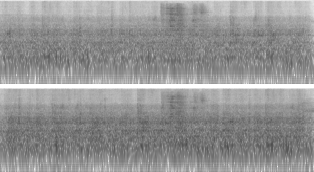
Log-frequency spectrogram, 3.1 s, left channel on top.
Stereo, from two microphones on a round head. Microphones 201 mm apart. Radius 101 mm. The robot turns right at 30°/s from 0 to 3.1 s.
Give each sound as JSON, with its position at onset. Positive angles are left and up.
{"t": 1.6, "sound": "a rattle", "side_deg": 35, "distance_m": 1.5}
